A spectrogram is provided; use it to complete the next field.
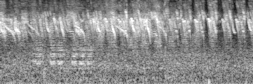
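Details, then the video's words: Baya weavers singing during their mating display once their nests are built, males fluttering both wings while gripping the nests as females inspect them; a dense, continuous high wheezy chatter of many overlapping birds. "Baya Weavers sing and dance after building their nests"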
